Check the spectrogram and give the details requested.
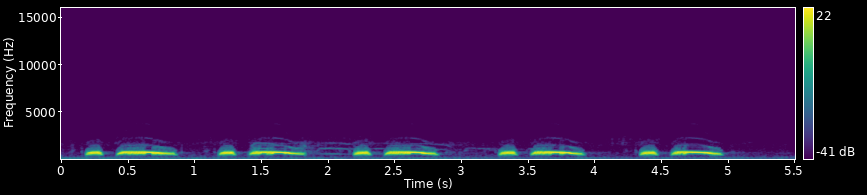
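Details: Spotted dove cooing played as a lure to get doves calling. Five quick phrases come in a steady rhythm about a second apart, each a pair of clipped notes and then a longer, downward-sliding coo. A faint low hum runs beneath.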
